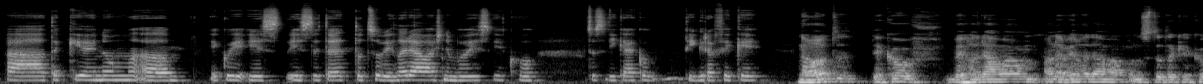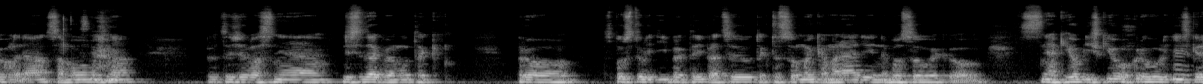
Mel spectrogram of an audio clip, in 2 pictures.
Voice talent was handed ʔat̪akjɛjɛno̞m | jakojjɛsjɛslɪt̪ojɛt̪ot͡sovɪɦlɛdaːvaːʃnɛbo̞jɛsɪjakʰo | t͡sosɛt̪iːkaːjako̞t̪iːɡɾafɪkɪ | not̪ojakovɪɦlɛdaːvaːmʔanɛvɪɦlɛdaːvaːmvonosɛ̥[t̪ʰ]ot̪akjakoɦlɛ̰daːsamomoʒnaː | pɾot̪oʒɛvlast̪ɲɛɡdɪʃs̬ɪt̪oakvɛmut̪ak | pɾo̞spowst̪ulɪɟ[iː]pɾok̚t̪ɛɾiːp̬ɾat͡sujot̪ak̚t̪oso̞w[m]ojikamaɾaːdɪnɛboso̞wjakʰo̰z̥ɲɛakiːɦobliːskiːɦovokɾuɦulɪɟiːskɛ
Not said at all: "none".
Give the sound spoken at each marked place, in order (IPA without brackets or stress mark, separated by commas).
t̪, iː, m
